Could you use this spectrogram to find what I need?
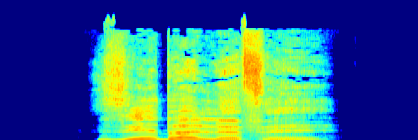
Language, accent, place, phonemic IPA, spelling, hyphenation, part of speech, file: German, Germany, Berlin, /ˈzɪlbɐˌlœfl̩/, Silberlöffel, Sil‧ber‧löf‧fel, noun, De-Silberlöffel.ogg
- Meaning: silver spoon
